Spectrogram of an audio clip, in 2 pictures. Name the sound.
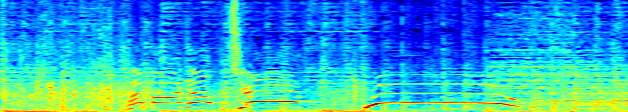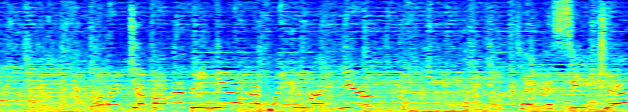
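audience applause and cheering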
